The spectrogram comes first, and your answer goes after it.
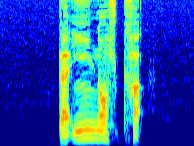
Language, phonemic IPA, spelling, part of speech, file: Navajo, /tɑ̀ʔíːnóɬtʰɑ̀ʔ/, daʼíínółtaʼ, verb, Nv-daʼíínółtaʼ.ogg
- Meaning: second-person plural imperfective of ółtaʼ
